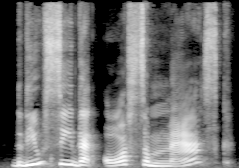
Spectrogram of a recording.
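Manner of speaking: plain reading voice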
